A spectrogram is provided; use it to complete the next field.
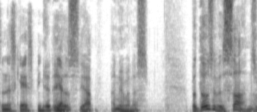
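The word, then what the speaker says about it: Annúminas: I always get the stress on the wrong syllable on this word. Anuminas? Anuminous.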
